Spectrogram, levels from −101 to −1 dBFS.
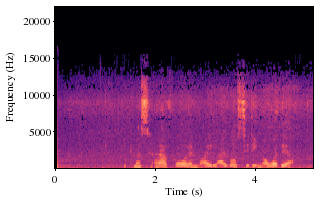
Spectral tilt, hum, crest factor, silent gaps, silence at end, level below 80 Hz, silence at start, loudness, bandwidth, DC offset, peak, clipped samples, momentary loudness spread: -3.5 dB/octave; none; 18 dB; none; 0 s; -48 dBFS; 0.05 s; -23 LUFS; 14.5 kHz; under 0.1%; -6 dBFS; under 0.1%; 20 LU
